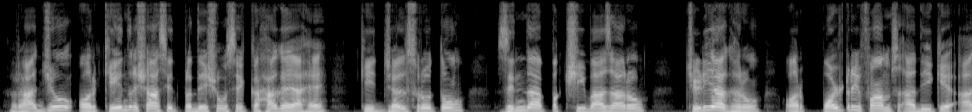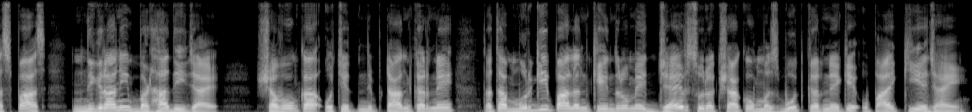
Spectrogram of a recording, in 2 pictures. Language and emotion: Hindi, neutral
